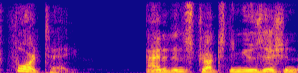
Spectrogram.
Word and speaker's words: forte: o r t used in music notation is pronounced Forte and it instructs the musician ition to play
